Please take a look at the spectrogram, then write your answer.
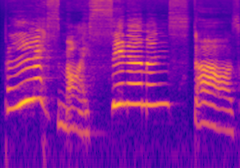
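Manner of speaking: loud, slow, high exclamation of dismay; startled cry. A narrator's reading. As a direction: cry out in shock at the escaping cookie. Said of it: "cried Missus Baker".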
